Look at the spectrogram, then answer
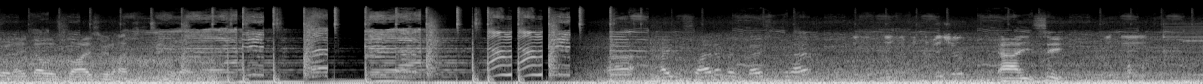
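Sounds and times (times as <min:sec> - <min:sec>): hip-hop music: 0:00.0 - 0:12.0
road traffic rumble: 0:00.0 - 0:12.0.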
